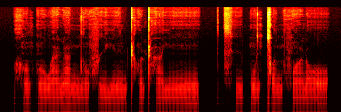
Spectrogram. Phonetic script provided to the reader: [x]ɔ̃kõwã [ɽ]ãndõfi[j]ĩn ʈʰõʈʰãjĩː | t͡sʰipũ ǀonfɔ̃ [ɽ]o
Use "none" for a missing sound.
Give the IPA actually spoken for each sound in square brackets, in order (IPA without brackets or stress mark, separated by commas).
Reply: x, ɳ, j, ɽ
